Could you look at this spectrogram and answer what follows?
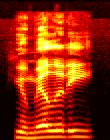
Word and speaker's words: humility: There's so many people that still pronounce humility without the H or humble without the H, and I blame Texas.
